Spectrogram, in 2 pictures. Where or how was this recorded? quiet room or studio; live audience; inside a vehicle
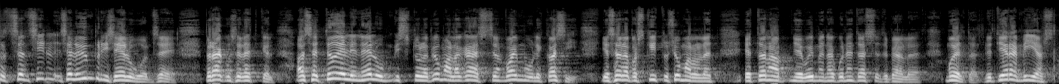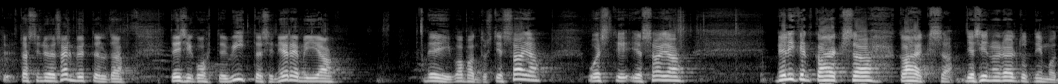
live audience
